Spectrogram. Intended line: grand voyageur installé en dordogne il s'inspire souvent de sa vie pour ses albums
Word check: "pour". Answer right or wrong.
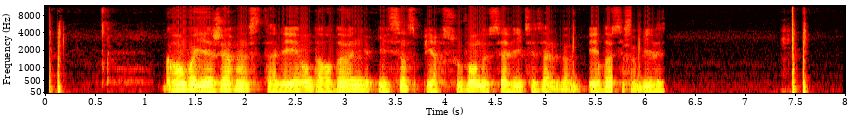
wrong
